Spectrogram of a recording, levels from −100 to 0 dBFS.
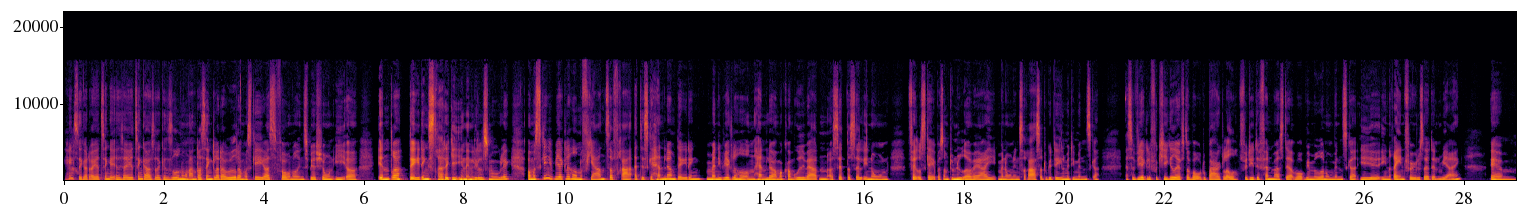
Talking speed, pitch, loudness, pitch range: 220 wpm, 210 Hz, -26 LUFS, 195-220 Hz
